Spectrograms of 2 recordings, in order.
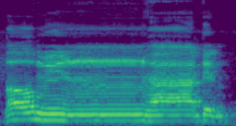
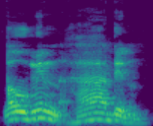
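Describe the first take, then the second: First: Sung, "qaumin hadin" droned with a long nasal n; very slow, hum from "qaumin" into "hadin"; sung, "qaumin hadin" on one held note, n stretched; wrong hummed reading. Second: "qaumin hadin" with a crisp short n; "qaumin hadin", no hum on the n; clear idhar reading. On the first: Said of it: "tidak boleh dibaca". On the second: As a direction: cut "qaumin" cleanly before "hadin". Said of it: "harus jelas". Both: Shown as a demonstration.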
